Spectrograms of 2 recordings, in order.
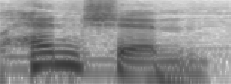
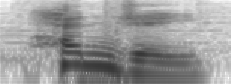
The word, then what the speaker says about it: henshin: Now at this point it's worth pointing out that they're not able to transform, or henshin, or as I've mispronounced before, henji.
